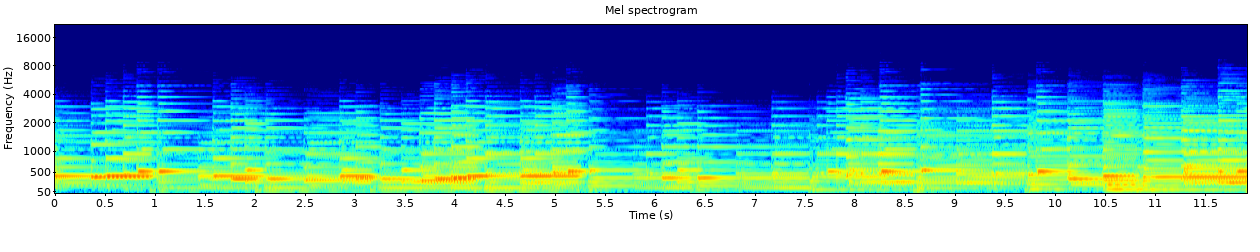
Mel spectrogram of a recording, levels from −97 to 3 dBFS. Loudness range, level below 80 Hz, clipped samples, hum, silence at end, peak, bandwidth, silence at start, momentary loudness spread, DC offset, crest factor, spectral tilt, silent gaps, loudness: 4 LU; -52 dBFS; under 0.1%; none; 0 s; -12 dBFS; 5.6 kHz; 0 s; 11 LU; under 0.1%; 14 dB; -9 dB/octave; none; -27 LUFS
